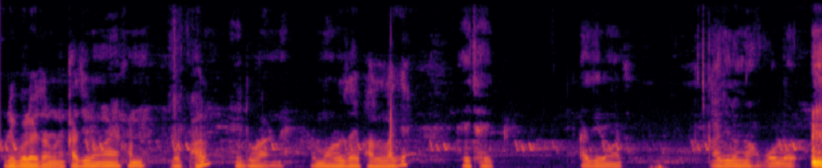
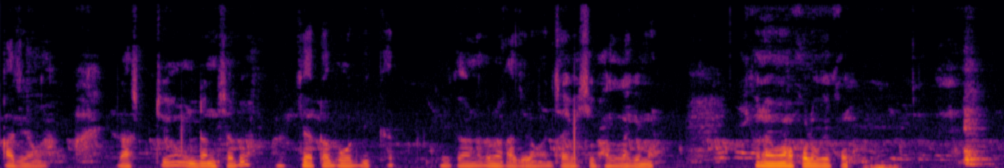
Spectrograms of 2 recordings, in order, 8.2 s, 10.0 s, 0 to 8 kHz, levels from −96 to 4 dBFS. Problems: none marked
